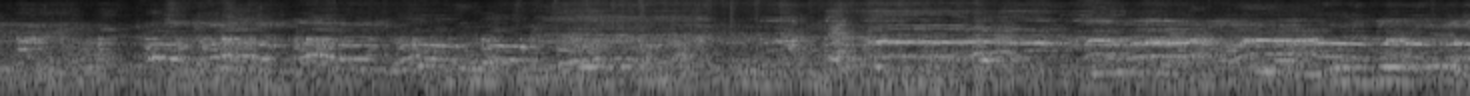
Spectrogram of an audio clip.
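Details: Kukuak Balenggek roosters, an endemic breed from Solok, West Sumatra, Indonesia, at a crowing contest: several long, stepped, harmonic crows overlap one another against a murmuring crowd.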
